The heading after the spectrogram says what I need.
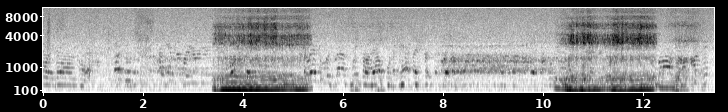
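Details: Two loud, rattling snores about seven seconds apart, each lasting about two seconds, with a television playing in the background; snoring.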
